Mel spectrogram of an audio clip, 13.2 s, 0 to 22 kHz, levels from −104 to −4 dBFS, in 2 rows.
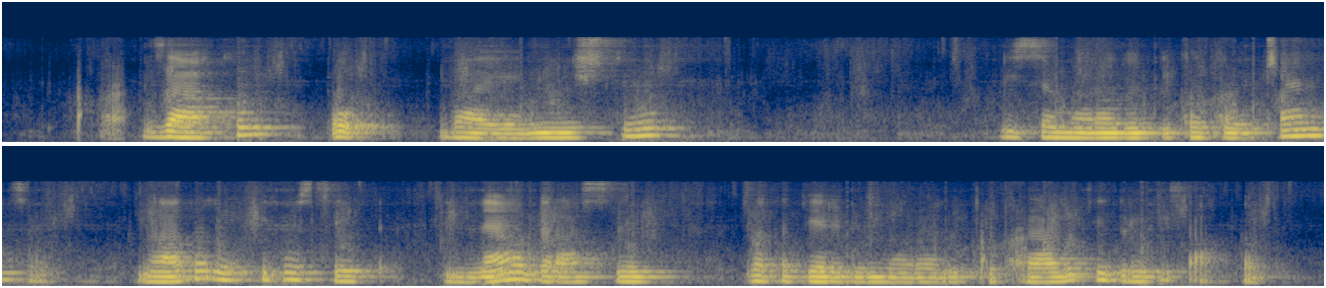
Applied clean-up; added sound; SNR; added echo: neural separator model SepFormer DNS4.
